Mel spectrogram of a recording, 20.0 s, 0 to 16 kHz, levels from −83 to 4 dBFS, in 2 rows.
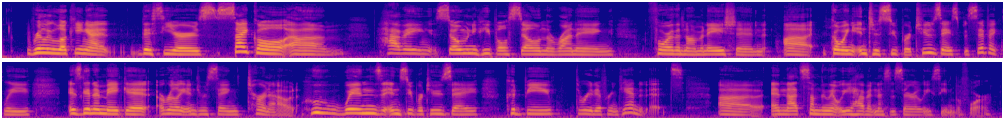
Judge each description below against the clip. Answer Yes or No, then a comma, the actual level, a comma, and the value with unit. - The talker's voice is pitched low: No, high, 195 Hz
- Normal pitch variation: Yes, average, 3.4 semitones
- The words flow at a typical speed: Yes, average, 160 wpm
